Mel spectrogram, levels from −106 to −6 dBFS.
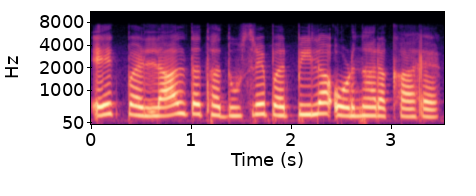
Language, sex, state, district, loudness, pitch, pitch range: Hindi, female, Jharkhand, Ranchi, -13 LUFS, 260 Hz, 245-290 Hz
